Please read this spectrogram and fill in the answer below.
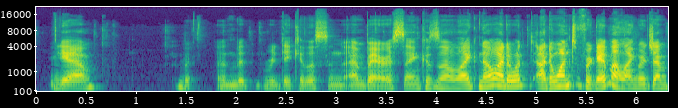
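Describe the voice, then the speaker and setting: Talking fairly quickly in a Latvian accent, a woman at a medium pitch moves through very wide pitch swings. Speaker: gaming content creator. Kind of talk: casual chat.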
